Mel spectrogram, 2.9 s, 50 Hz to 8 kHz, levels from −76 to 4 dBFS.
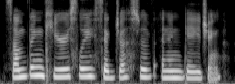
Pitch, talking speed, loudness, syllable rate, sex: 225 Hz, 100 wpm, -15 LUFS, 5.3 syllables/s, female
